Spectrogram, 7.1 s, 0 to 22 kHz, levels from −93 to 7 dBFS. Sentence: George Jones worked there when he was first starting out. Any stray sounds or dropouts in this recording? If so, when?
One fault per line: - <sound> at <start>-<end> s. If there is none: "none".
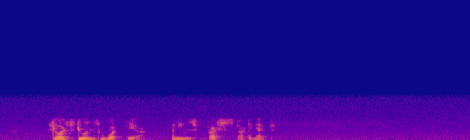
none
